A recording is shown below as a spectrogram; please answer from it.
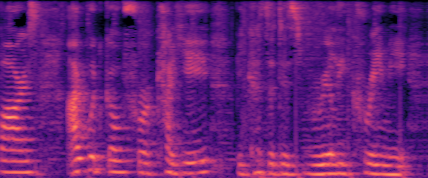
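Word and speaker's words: Cailler: buy some chocolate bars i would go for caje because it is really creamy it's spelled c-a-i-l-l-e-r but unfortunately you have to come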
